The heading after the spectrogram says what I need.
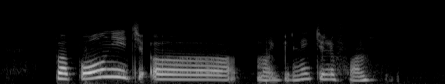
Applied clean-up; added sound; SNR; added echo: neural separator model SepFormer DNS4.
